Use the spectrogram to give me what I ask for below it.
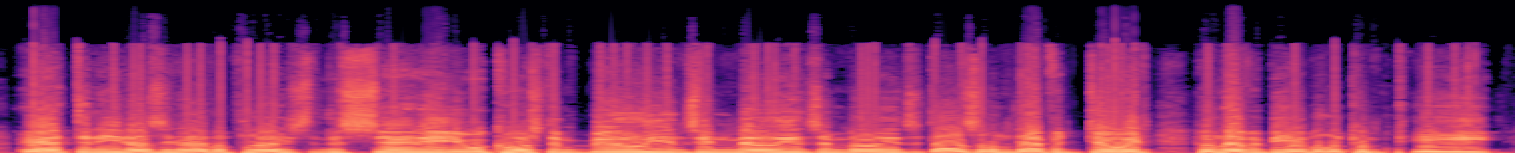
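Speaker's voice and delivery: high-pitched mimicking of a whiny doubter; mocked naysayer. Mocking critics of Anthony's studio plans, high naysayer voice. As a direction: parrot the critics in a high, put-on voice.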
